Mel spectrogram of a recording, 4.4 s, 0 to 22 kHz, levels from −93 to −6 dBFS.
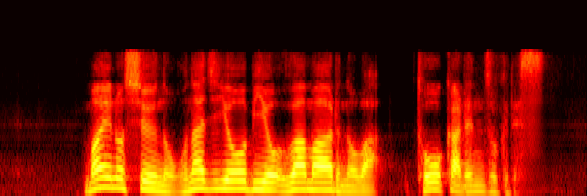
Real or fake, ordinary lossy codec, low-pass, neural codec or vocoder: fake; none; 7.2 kHz; codec, 24 kHz, 0.9 kbps, DualCodec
